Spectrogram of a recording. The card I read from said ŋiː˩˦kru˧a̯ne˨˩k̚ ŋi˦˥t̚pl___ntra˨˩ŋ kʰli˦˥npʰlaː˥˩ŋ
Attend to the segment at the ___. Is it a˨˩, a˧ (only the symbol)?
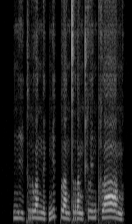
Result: a˨˩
